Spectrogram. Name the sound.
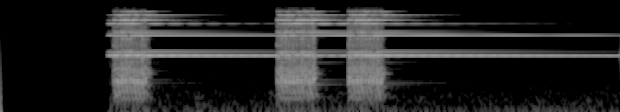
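telephone ringing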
